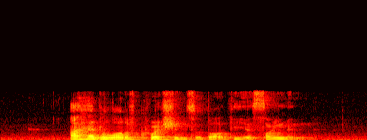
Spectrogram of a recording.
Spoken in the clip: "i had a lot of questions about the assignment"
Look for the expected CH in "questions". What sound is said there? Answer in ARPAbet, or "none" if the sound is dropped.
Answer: CH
